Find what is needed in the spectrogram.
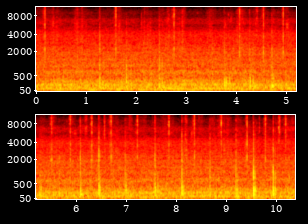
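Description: Steady rush of running water, with scattered light clicks and taps throughout as wet fish are handled on a metal tray.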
